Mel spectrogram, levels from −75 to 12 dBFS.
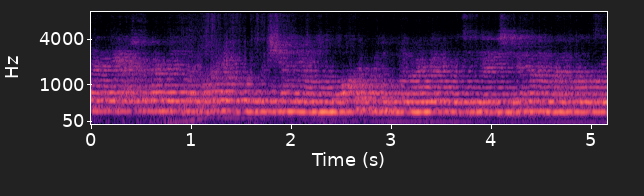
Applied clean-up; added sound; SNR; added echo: neural separator model SepFormer DNS4.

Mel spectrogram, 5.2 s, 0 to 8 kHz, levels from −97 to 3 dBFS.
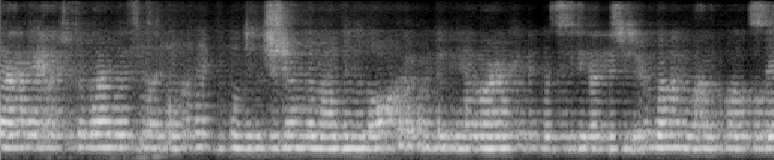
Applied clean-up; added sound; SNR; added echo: neural mask model DeepFilterNet 3.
